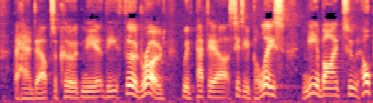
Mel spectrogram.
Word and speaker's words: Pattaya: Pattaya. Again? Pattaya.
